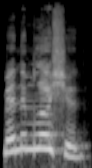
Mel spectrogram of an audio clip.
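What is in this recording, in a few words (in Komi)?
"меным лӧсьыд", Komi, female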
